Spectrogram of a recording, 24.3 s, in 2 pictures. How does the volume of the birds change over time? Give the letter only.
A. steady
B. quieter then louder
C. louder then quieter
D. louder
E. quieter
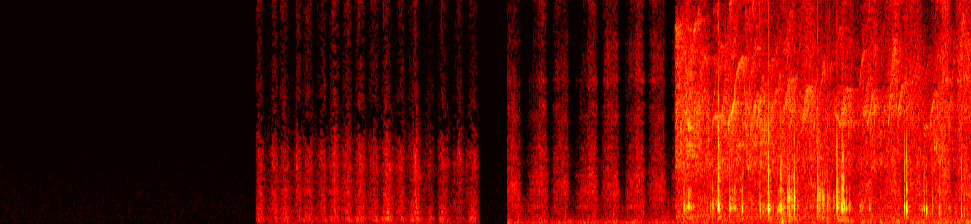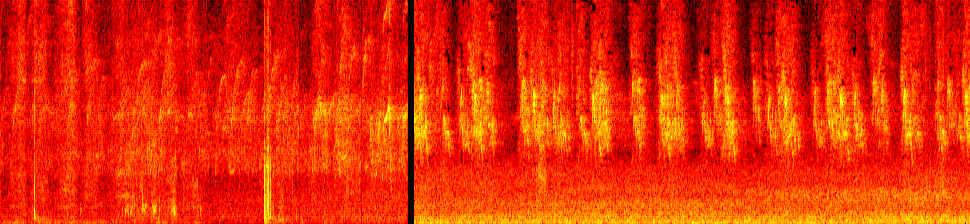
B.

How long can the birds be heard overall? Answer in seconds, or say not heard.
16 s.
